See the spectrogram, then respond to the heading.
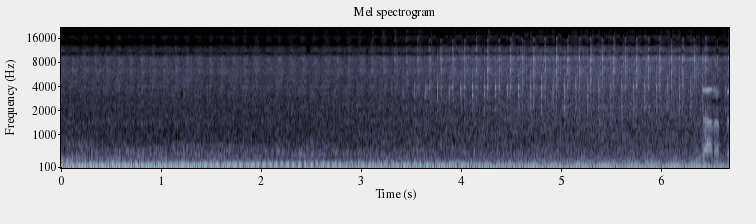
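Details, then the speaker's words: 1990-96 Nissan 300ZX (Z32), idling outside after misfire diagnosis; steady idle with a light quick tick roughly twice a second, sounds like valvetrain noise. Owner suspects low oil, not yet checked; otherwise running pretty smooth, no misfire when revved. "a bit of a tick maybe it's low on oil I didn't even check the oil it'll be running pretty smooth now minus the tick"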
